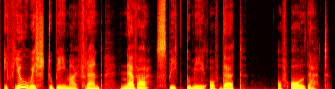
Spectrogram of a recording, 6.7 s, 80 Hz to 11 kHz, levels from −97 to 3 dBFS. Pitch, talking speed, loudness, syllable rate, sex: 175 Hz, 145 wpm, -19 LUFS, 3.3 syllables/s, female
